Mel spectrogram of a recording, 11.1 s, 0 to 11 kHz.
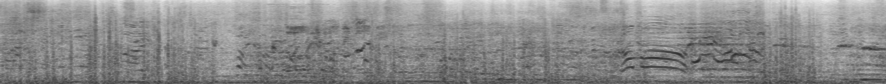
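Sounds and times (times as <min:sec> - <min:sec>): riders' voices and shouts: 0:00.0 - 0:11.0
wind buffeting microphone: 0:00.0 - 0:11.0.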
